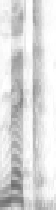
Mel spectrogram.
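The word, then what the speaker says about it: MCIK: Hey, it's that boy, M.C.I.K, because apparently M.C.I.K is pronounced Mick.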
